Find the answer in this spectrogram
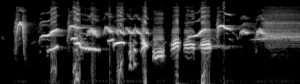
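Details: Loud, varied song of an oriental magpie-robin in energetic calling form: rapid run of sharp chirps, whistled slurs and rasping notes packed into three seconds, ending in a harsh buzzy note.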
